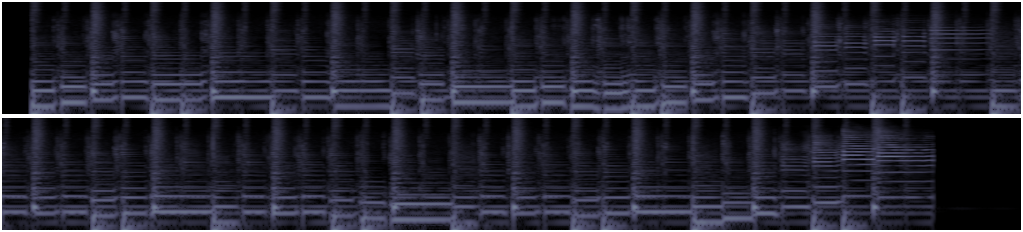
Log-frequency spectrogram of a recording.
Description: Both the natural minor scale and minor pentatonic scale have the same overall minor feel.
The following example has a simple lead guitar part over eight bars. Four of those bars have the minor pentatonic scale and four have the natural minor pentatonic scale:
Solo mixing the natural minor and minor pentatonic scales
